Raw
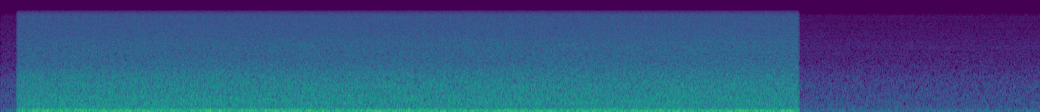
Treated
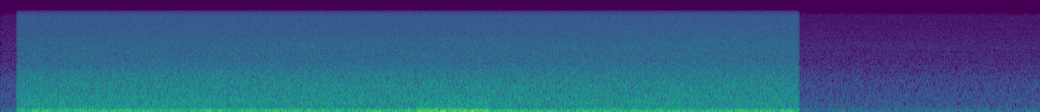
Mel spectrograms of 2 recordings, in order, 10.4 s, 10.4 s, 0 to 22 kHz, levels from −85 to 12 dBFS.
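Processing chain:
0:04.16–0:04.90: low-shelf EQ 220 Hz +9 dB
level +1.5 dB

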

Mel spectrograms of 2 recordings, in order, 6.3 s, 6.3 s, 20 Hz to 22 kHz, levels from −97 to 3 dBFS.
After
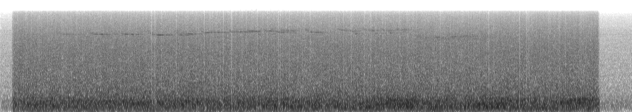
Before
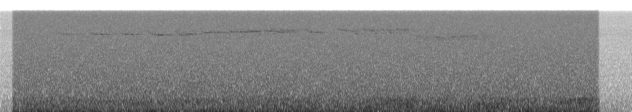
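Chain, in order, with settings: low-shelf EQ 380 Hz +9 dB
soft clipping −9.5 dBFS, distortion −15 dB
band-pass filter 160–5,600 Hz
level +3.5 dB

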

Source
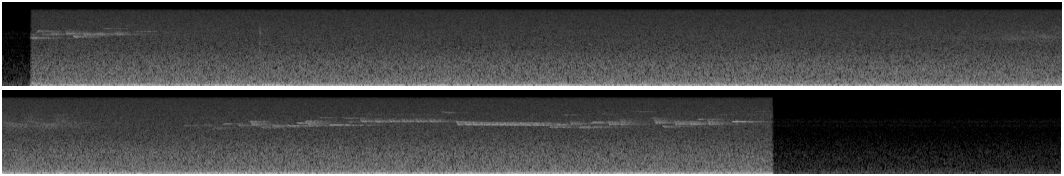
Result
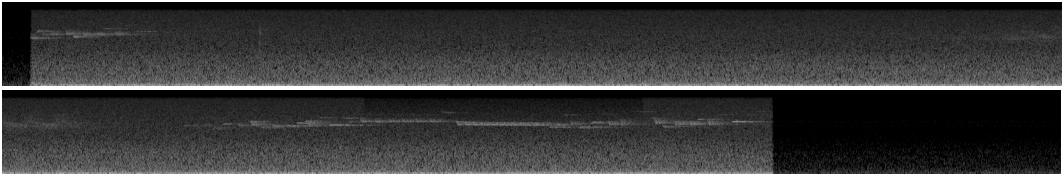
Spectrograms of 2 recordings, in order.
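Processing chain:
0:14.22–0:17.01: high-shelf EQ 7,200 Hz −5 dB
level −4.5 dB

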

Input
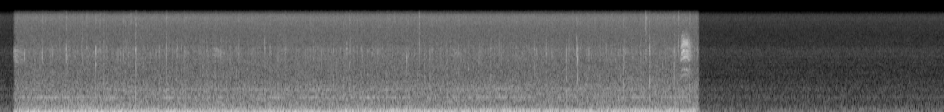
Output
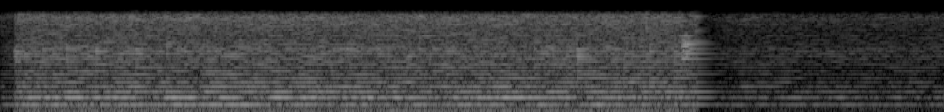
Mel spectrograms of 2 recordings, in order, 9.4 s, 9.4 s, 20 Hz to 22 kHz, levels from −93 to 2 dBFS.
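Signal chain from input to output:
high-pass filter 74 Hz 12 dB per octave
downward compressor 1.5 to 1, threshold −45 dBFS, peak gain reduction 11.5 dB
stiff-string resonator 220 Hz, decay 0.83 s, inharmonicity 0.002
level +12 dB

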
